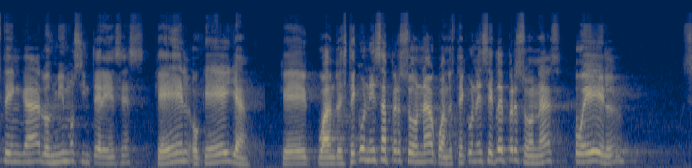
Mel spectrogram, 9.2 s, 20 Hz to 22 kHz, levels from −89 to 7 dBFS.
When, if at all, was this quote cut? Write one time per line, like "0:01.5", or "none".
0:02.0
0:03.5
0:06.6
0:07.7

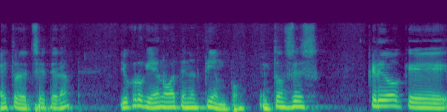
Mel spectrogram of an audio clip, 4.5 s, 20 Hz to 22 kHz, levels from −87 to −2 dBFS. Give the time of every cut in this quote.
0:02.5

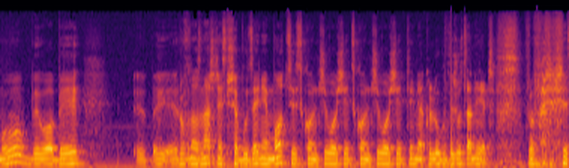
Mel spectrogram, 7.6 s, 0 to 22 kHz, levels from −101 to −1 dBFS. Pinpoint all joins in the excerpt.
0:03.0
0:04.7

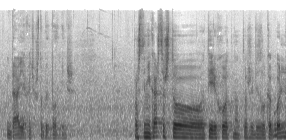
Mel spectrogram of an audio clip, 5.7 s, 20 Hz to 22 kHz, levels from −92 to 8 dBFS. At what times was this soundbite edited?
0:04.1

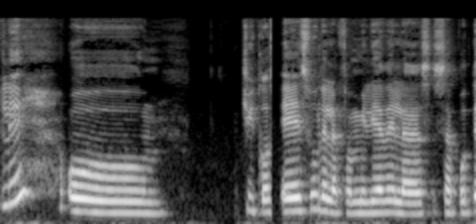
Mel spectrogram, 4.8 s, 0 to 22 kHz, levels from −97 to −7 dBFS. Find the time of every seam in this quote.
0:02.7
0:03.2

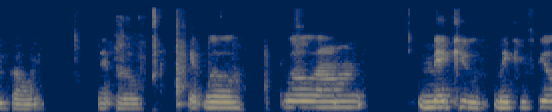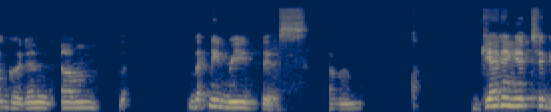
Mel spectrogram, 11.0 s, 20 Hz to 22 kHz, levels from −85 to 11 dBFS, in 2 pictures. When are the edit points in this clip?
0:02.8

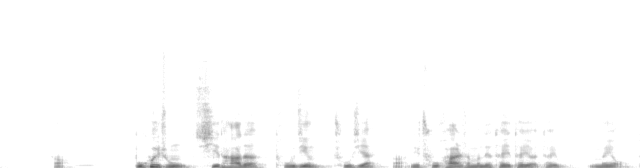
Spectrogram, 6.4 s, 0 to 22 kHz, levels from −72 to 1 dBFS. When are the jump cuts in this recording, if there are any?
0:02.7

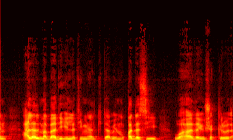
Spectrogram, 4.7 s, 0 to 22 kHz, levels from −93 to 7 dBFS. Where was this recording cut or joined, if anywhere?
none

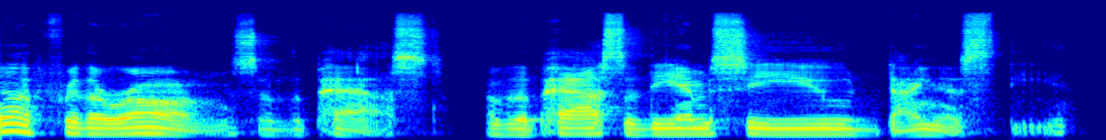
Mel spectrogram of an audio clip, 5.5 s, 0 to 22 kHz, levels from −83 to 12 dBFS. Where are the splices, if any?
0:02.3

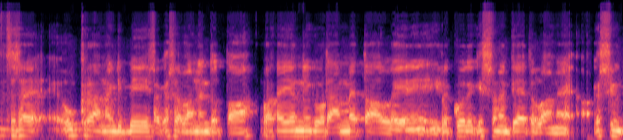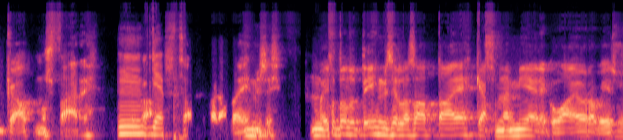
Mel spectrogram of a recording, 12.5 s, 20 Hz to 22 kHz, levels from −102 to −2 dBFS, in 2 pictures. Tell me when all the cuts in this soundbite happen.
0:01.5
0:02.8
0:03.2
0:04.4
0:05.9
0:09.5
0:11.1

